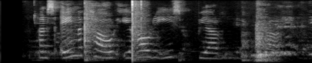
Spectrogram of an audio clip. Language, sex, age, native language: Icelandic, female, 30-39, English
